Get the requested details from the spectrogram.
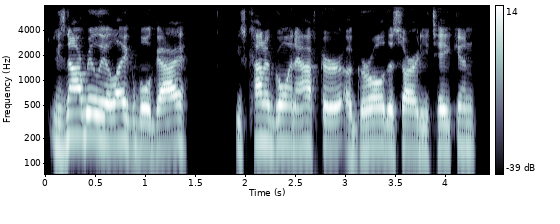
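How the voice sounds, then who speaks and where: A man's voice: on the high side, steady tone, fairly quick, a little mellow, no room sound, lo-fi sound. A man giving a casual, informal film review, speaking conversationally with some mild swearing. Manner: informal, lightly profane. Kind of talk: casual film review chat while eating.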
